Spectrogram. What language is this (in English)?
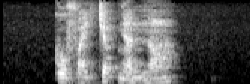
Vietnamese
